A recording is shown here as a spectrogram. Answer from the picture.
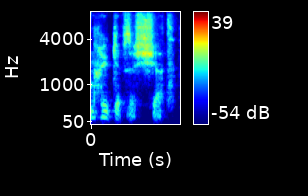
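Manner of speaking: whispered under the breath; a scornful whispered throwaway; dismissive whisper. Real, not acted. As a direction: toss it away in a hushed aside. Dismissive aside on results.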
